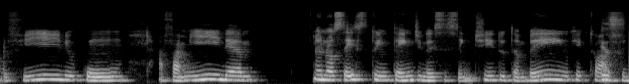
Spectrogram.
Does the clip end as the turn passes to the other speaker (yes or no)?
yes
